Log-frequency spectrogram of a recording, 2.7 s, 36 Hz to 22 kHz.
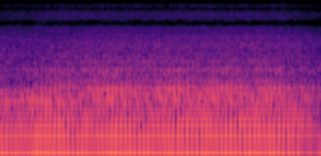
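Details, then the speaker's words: Porsche 911 (996) flat-six after a five-year restoration: strong, even note with a steady low pulse and no knocks or misses, running cleanly. Left-hand exhaust tip loose. "Okay, so it stinks, as you can imagine. That left-hand exhaust tip is also loose. So that'll probably flop down, but it sounds good."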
